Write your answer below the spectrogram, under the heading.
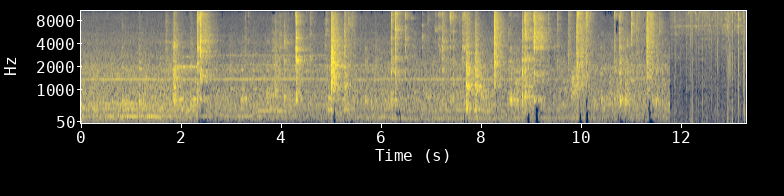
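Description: Pliers and small metal parts clinking and clattering against a stainless steel tray: a string of sharp, irregular clicks and clanks, the loudest about five seconds in.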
